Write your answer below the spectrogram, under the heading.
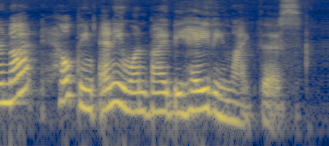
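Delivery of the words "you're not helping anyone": usual speaking voice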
